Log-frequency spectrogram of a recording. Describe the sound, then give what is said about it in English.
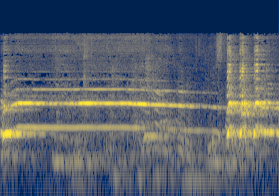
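A man's voice imitates a howling dog: one long, steady tonal howl that holds for about three seconds, breaks off briefly, then comes back strongly. “I need a smart fellow to make all the sounds, who can, like a dog, and”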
